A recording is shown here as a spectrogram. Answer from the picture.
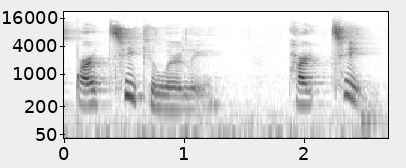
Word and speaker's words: particularly: A ênfase é na primeira sílaba. Fortunately. E essa? Essa nós falamos particularly.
